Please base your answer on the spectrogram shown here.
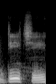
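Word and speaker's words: Dietschy: I finally met Sarah dichi whose name rhymes with peachy and said hi I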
